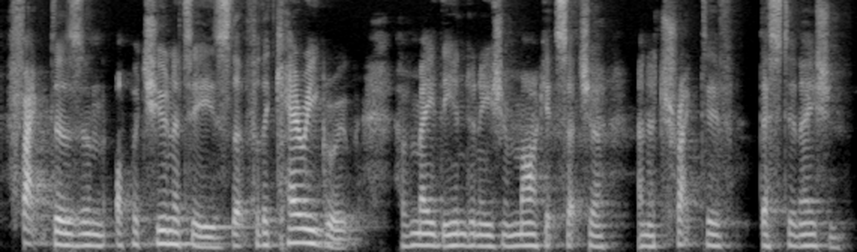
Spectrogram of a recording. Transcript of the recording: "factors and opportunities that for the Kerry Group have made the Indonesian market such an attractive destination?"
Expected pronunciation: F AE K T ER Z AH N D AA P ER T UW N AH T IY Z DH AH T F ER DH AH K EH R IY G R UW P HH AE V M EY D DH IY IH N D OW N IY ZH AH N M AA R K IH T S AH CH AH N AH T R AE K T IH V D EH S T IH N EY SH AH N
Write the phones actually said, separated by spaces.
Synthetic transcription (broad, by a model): F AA K T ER Z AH N AA P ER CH UW N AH T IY Z DH AH T F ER DH AH K EH R IY G R UW P HH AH V M EY D DH IY IH N D OW N IY ZH AH N M AA R K IH T S AH CH AH N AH T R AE K T IH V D EH S T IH N EY SH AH N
